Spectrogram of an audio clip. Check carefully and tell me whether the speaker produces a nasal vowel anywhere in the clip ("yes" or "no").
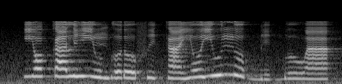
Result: yes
